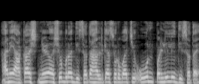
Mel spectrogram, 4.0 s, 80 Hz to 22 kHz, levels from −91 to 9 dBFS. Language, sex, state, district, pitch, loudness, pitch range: Marathi, male, Maharashtra, Sindhudurg, 190 Hz, -15 LUFS, 185-205 Hz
